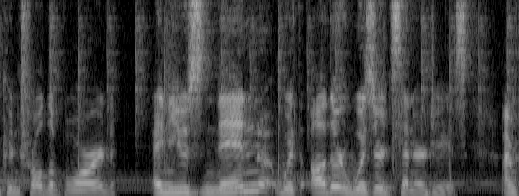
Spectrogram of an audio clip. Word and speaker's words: Nin: Okay, so I I'm already sensing a little bit of tension that you want to use Nin to win. It rhymes.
